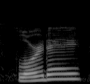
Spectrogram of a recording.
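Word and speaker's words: Floride: I believe her name is pronounced Florida, Florida Calhoun, wife of John C.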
